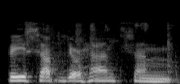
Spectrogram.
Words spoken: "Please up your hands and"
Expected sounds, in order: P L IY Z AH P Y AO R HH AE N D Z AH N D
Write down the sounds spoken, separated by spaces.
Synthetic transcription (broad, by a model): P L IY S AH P Y AO R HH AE N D S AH N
